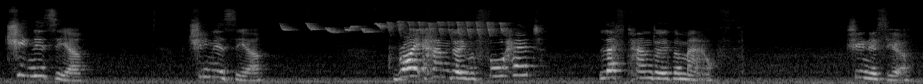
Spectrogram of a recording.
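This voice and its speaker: A woman gives a patient, step-by-step sign language lesson, pausing to add small asides. Her pace is slow and deliberate. A faint hiss of noise sits under the recording. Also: sits high, sing-song. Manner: patient, step-by-step explanations with light laughs. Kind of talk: instructional video lesson.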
